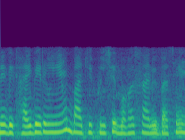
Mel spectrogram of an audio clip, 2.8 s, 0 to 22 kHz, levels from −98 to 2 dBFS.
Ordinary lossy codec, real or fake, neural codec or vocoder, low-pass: none; fake; codec, 16 kHz, 1 kbps, FunCodec, trained on LibriTTS, 50 frames a second; 5.4 kHz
